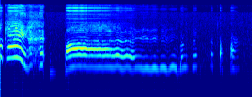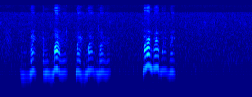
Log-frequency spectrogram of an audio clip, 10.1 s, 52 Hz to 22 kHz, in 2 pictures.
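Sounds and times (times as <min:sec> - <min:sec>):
woman singing a wavering note: 0:07.9 - 0:08.6.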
